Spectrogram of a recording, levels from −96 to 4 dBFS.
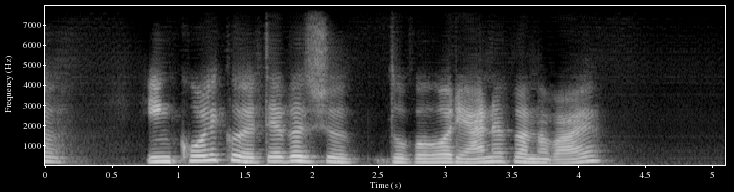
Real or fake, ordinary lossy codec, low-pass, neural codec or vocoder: fake; none; none; codec, 16 kHz, about 1 kbps, DyCAST, with the encoder's durations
